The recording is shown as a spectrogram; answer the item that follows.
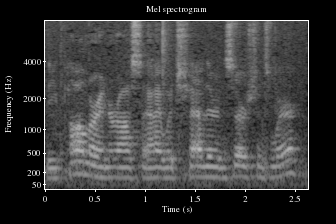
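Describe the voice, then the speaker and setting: A man leads a hands-on demonstration in class, coaching with short, repeated commands and quizzing students between steps. His medium-pitched voice is creaky and fairly quick, with fairly even intonation, captured in a noisy classroom.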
